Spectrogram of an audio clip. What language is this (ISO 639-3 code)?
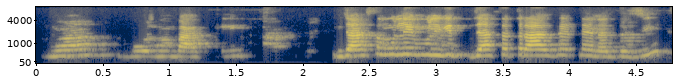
mar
